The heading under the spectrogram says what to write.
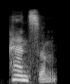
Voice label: "handsome", Indian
